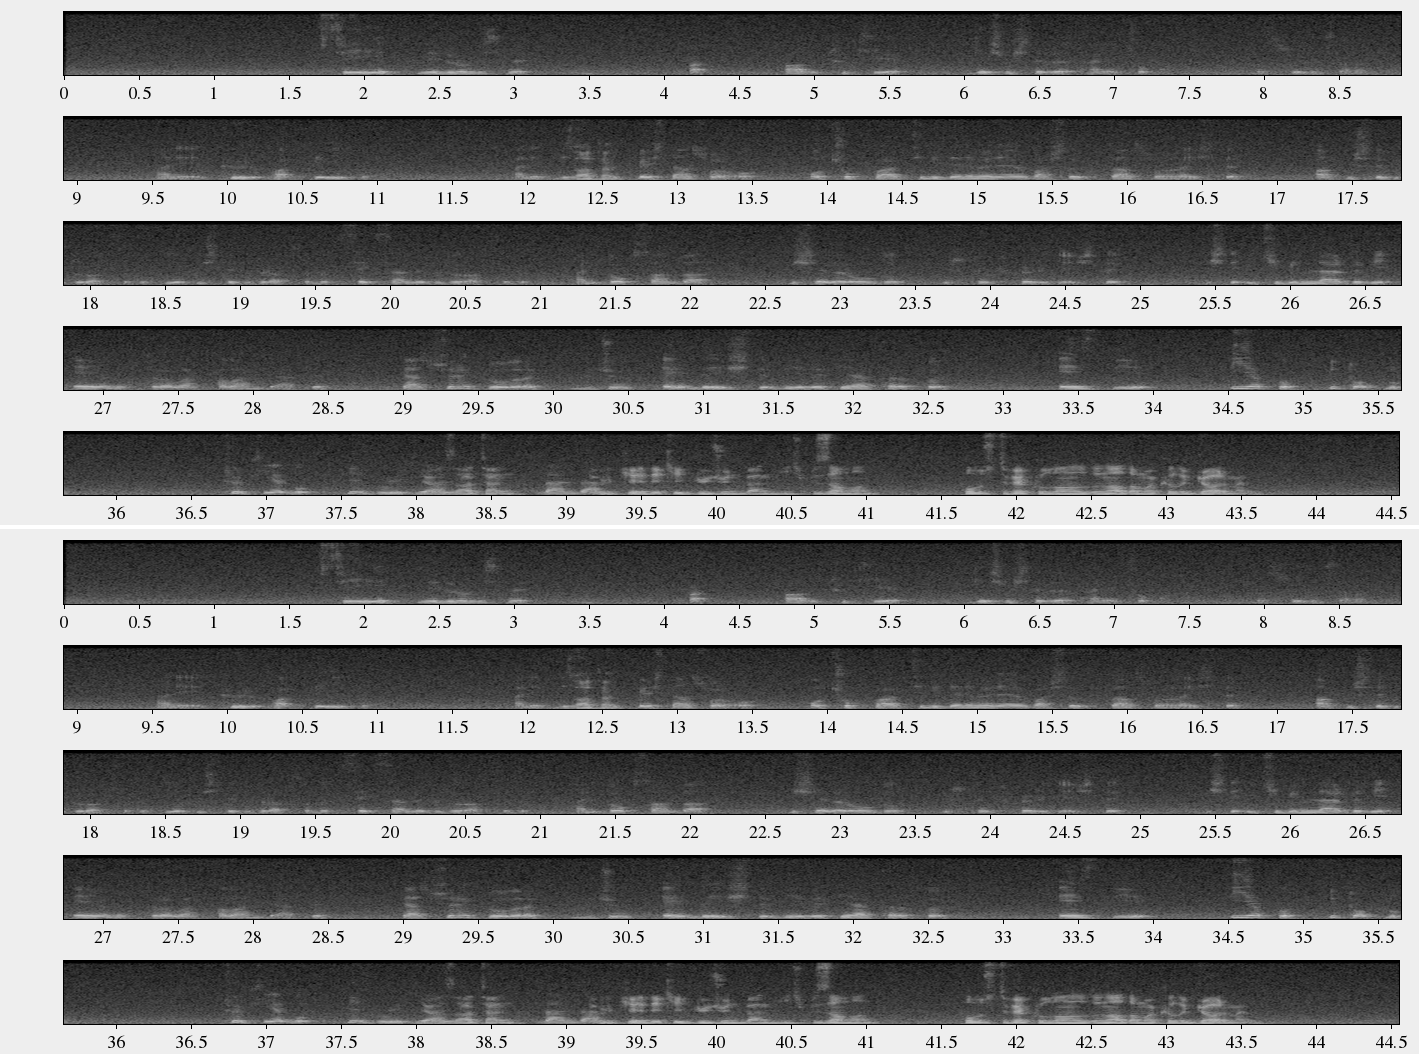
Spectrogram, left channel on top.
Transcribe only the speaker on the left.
Şeyi nedir onun ismi? Bak abi Türkiye geçmişte de hani çok nasıl söyleyeyim sana hani pür pak değildi. Hani
biz
45'ten sonra o, o çok partili denemelere başladıktan sonra işte 60'ta bir duraksadık, 70'te bir duraksadık, 80'de bir duraksadık. Hani 90'da bir şeyler oldu, üstün körü geçti. İşte 2000'lerde bir E muhtıralar falan geldi. Yani sürekli olarak gücün el değiştirdiği ve diğer tarafı ezdiği bir yapı, bir toplum. Türkiye bu. Biz buyuz
yani.
Benden
mi?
